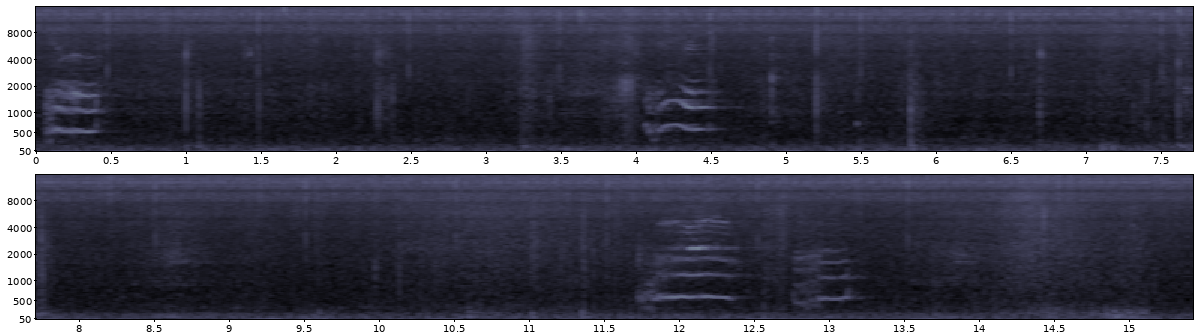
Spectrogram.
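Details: Young kitten learning to walk utters short, bright meows in small bursts, one at the start, a pair near the middle and a cluster toward the end, separated by long quiet stretches with faint tapping and soft indoor background noise.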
